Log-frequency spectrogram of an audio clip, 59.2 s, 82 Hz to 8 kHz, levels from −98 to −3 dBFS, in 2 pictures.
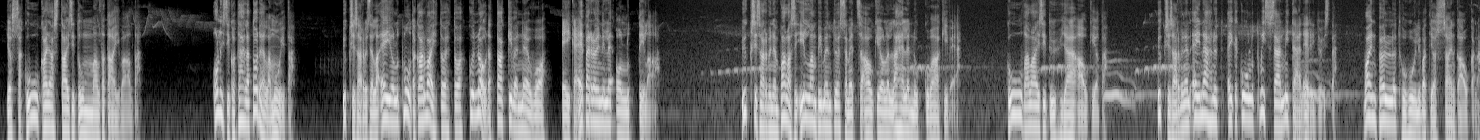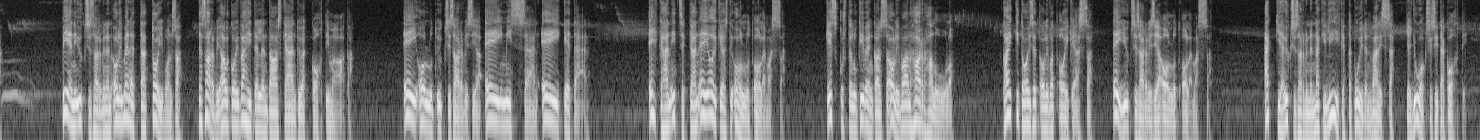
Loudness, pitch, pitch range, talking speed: -21 LUFS, 125 Hz, 95-155 Hz, 100 wpm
